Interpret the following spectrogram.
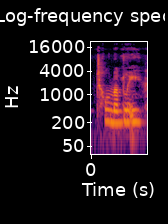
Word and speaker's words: Cholmondeley: Maybe it's a classic Cholmondeley Chumley situation.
